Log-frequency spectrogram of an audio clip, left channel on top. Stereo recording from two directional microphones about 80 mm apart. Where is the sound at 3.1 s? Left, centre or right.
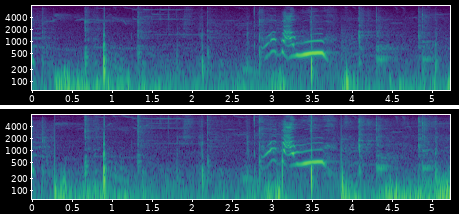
Left.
